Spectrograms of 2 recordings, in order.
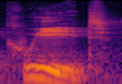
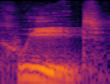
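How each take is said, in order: First: The vowel is a long 'ee' sound. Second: The vowel is a long 'ee' sound.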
